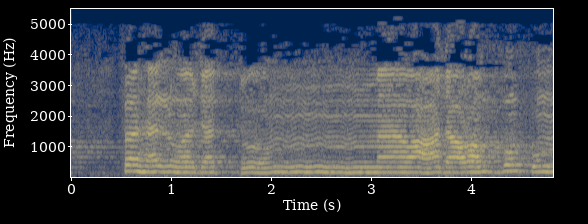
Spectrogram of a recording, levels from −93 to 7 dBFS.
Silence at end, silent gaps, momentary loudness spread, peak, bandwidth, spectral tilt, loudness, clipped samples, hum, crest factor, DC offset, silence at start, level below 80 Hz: 0 s; none; 9 LU; -4 dBFS; 5.4 kHz; -8 dB/octave; -21 LUFS; under 0.1%; none; 16 dB; under 0.1%; 0 s; -56 dBFS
